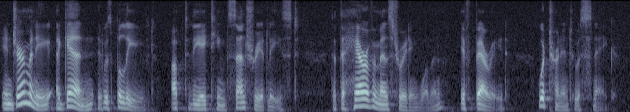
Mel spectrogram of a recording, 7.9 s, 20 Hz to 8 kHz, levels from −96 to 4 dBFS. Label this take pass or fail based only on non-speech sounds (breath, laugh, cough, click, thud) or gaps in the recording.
pass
